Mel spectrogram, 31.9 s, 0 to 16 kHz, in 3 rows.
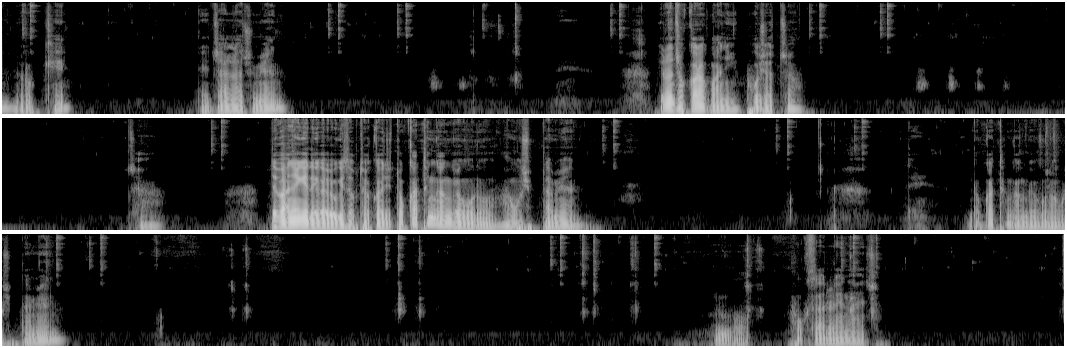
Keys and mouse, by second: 8.9 click, 13.4 click, 19.3 click, 20.8 space, 21.7 click, 23.4 m, 27.2 shift+space, 28.6 m.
